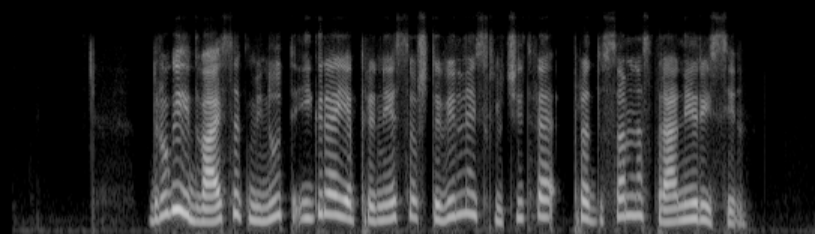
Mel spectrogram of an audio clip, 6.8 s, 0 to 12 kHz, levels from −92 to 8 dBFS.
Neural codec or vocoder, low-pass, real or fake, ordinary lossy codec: codec, 16 kHz, 6 kbps, DAC; 7.2 kHz; fake; Opus, 16 kbps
